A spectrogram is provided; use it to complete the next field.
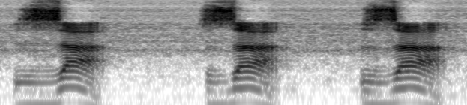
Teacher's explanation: suaranya agak sedikit berdesir atau safir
